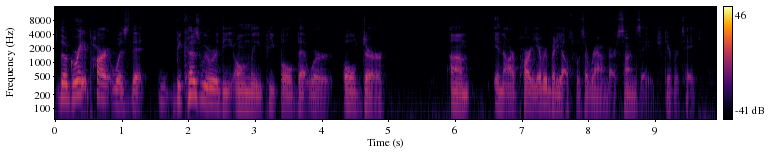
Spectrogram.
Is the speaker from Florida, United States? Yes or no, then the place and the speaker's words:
yes; Florida, United States; growing up in Florida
